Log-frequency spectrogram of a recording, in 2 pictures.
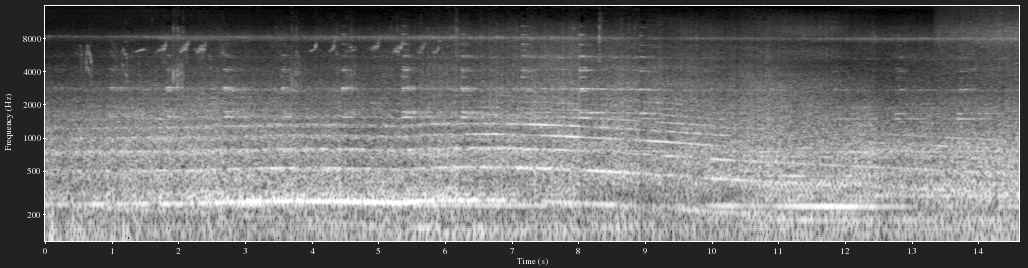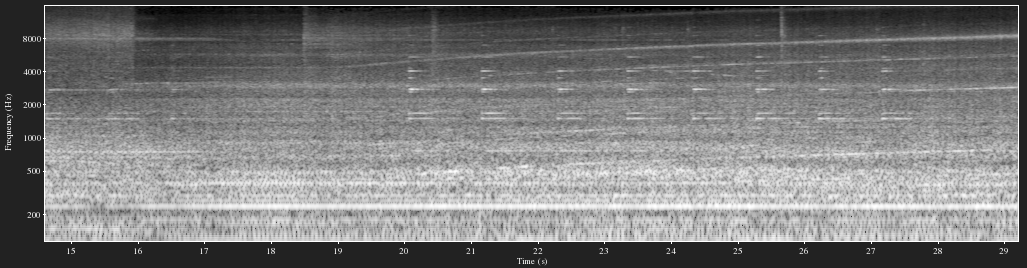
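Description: NJ Transit diesel commuter train passing close by: a drone of several tones drops in pitch as the head of the train goes past, then the coaches roll by. In the last third a high, thin whine climbs steadily in pitch over the train's running noise.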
